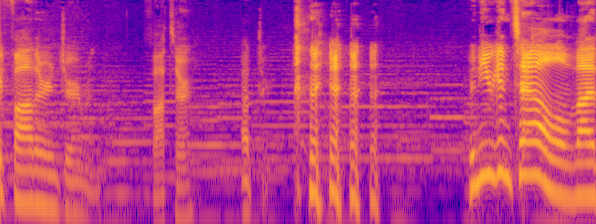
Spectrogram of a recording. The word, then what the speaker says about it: Vater: Vater.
